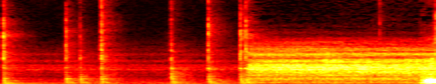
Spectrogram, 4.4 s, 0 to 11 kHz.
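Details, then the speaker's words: 1948 Sentinel 400TV portable tube TV with electrostatic deflection, under repair. Faint clicks, then a steady even hiss of static from the speaker, so the tuner seems partly working. B+ is only 180 V against the 250 V the oscillator plate needs; main filter capacitors to be replaced next. "although i didn't play well with the tuner and we do have some static now so if you can hear that"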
